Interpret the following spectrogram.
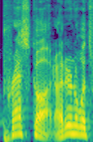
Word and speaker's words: Prescott: a place that you guys mysteriously call Prescot it's spelled Prescott I don't know what's wrong with you it's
